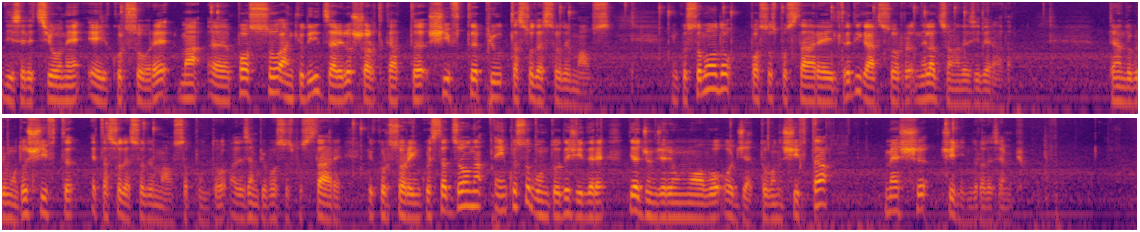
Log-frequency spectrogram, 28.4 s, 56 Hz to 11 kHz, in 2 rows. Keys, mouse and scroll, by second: 1.5 right click, 7.0 shift+right click, 8.2 shift+right click, 9.0 shift+right click, 9.7 shift+right click, 10.4 shift+right click, 10.9 shift+right click, 11.4 shift+right drag, 11.9 shift+right click, 15.5 shift+right click, 15.9 shift+right click, 18.6 shift+right click, 24.2 shift+a.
